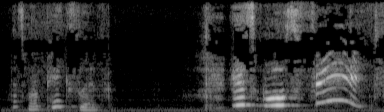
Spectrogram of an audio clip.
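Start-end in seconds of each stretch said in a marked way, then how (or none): 2.3-3.8 high, loud, drawn-out squeal; excited mock alarm. Reader pretends to children she has found Wolf's feet, excited squeal. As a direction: cry out slowly, far higher and louder. Feigned discovery in the book.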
